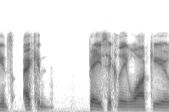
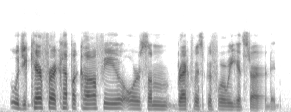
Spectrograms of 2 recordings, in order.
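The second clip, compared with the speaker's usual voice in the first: courteous, polite, businesslike, practical tone; 3 semitones higher than usual. The first officer turns to the player character with an offer; first officer character. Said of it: "This here is my first officer, [name]. / First officer turns to you and she's like, / This here is my first officer".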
